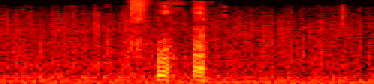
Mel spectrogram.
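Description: A man laughs briefly and loudly into a close microphone.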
